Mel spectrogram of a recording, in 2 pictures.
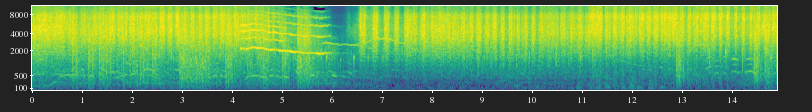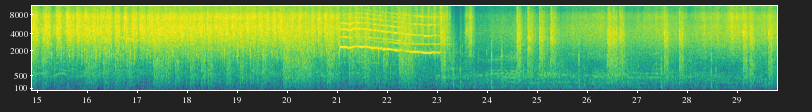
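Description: Fireworks crackle and fizz rapidly.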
